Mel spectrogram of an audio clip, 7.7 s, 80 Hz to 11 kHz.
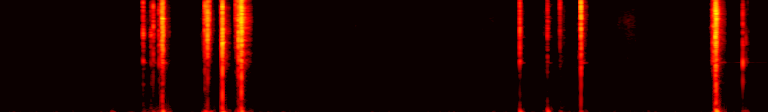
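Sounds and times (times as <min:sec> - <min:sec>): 
handgun magazine loading: 0:01.5 - 0:02.5, 0:07.1 - 0:07.5.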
